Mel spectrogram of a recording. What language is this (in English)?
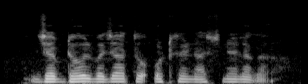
Urdu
